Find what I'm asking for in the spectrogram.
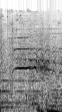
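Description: A horse in the video game Twilight Princess gives a rising whinny over clip-clopping hooves, with a low rumbling thud near the end, moderately loud and heard without talk.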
